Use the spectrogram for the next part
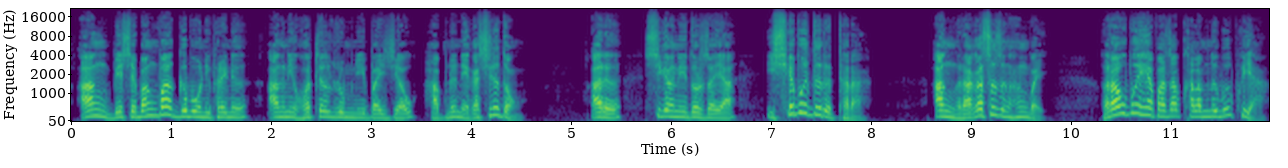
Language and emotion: Bodo, angry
